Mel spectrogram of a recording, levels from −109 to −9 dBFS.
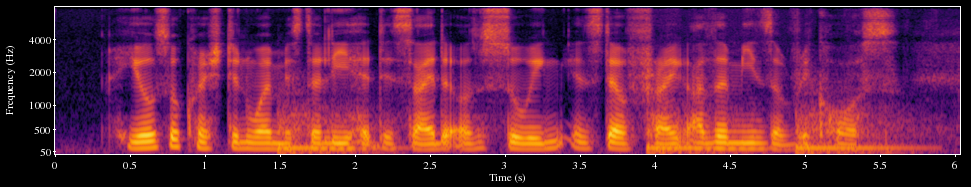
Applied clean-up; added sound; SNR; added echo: none; Drum; 10 dB; none.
